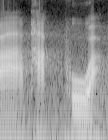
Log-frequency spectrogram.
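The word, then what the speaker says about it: พรรคพวก: ธรรมชาติ อ่าน ว่า ธรรมชาติ พรรค พวก อ่าน ว่า พรค พวก พรรษา อ่าน ว่า พรรษา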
